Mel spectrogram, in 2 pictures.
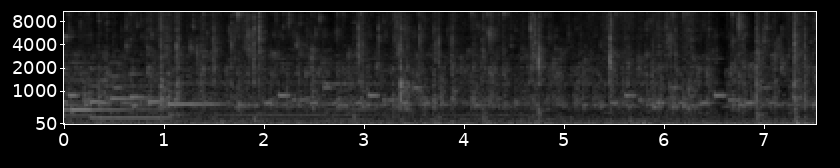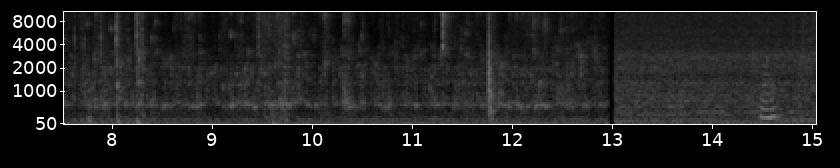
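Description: A few notes of a melody in the first second or so, then a steady watery hiss with scattered drips and small clicks, broken off abruptly near the end.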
